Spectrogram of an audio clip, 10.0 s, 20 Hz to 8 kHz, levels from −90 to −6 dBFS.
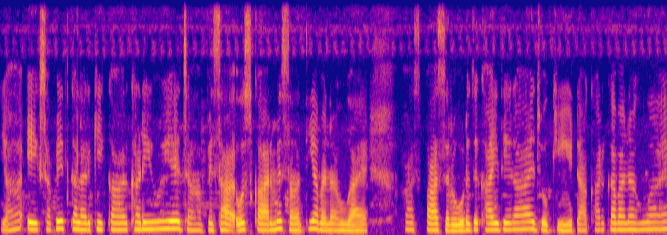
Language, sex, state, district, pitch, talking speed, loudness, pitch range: Hindi, female, Uttar Pradesh, Hamirpur, 225 Hz, 190 wpm, -15 LUFS, 215-240 Hz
